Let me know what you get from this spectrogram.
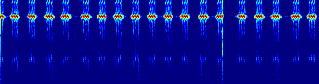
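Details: Cricket, known locally as jangkrik genggong, calling to drive off rats: a rapid train of bright, high chirps at about four per second, steady rhythm with a single brief break, nothing else audible.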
